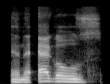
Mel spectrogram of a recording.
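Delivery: "Eagles" said loud as "Eggles"; "Eagles" punched, first vowel as in "egg"; Eagles like "Eggo". Real, not acted. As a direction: say "Eagles" with a short e, like Eggo waffles. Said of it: "You made me think of Eggo waffles when you say that".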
